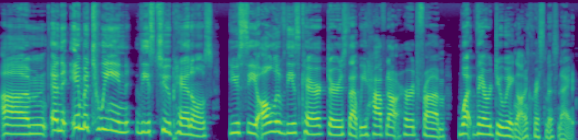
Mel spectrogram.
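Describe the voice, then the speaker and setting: A woman co-hosting a casual comics podcast, talking warmly and emotionally and laughing often. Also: mid-range voice, measured pace, few pauses. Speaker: podcast co-host. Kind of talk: casual chat about comics.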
